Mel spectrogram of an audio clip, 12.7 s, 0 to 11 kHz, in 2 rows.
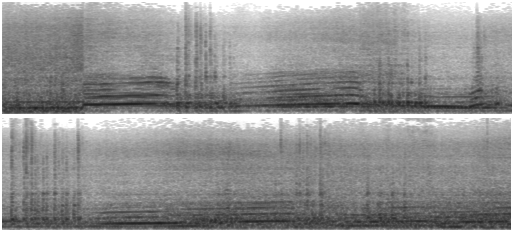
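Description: Lamborghini Huracán V10 engines accelerating through the gears. The engine note climbs and then drops back at each upshift, several times over, with a few sharp cracks around the shifts.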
